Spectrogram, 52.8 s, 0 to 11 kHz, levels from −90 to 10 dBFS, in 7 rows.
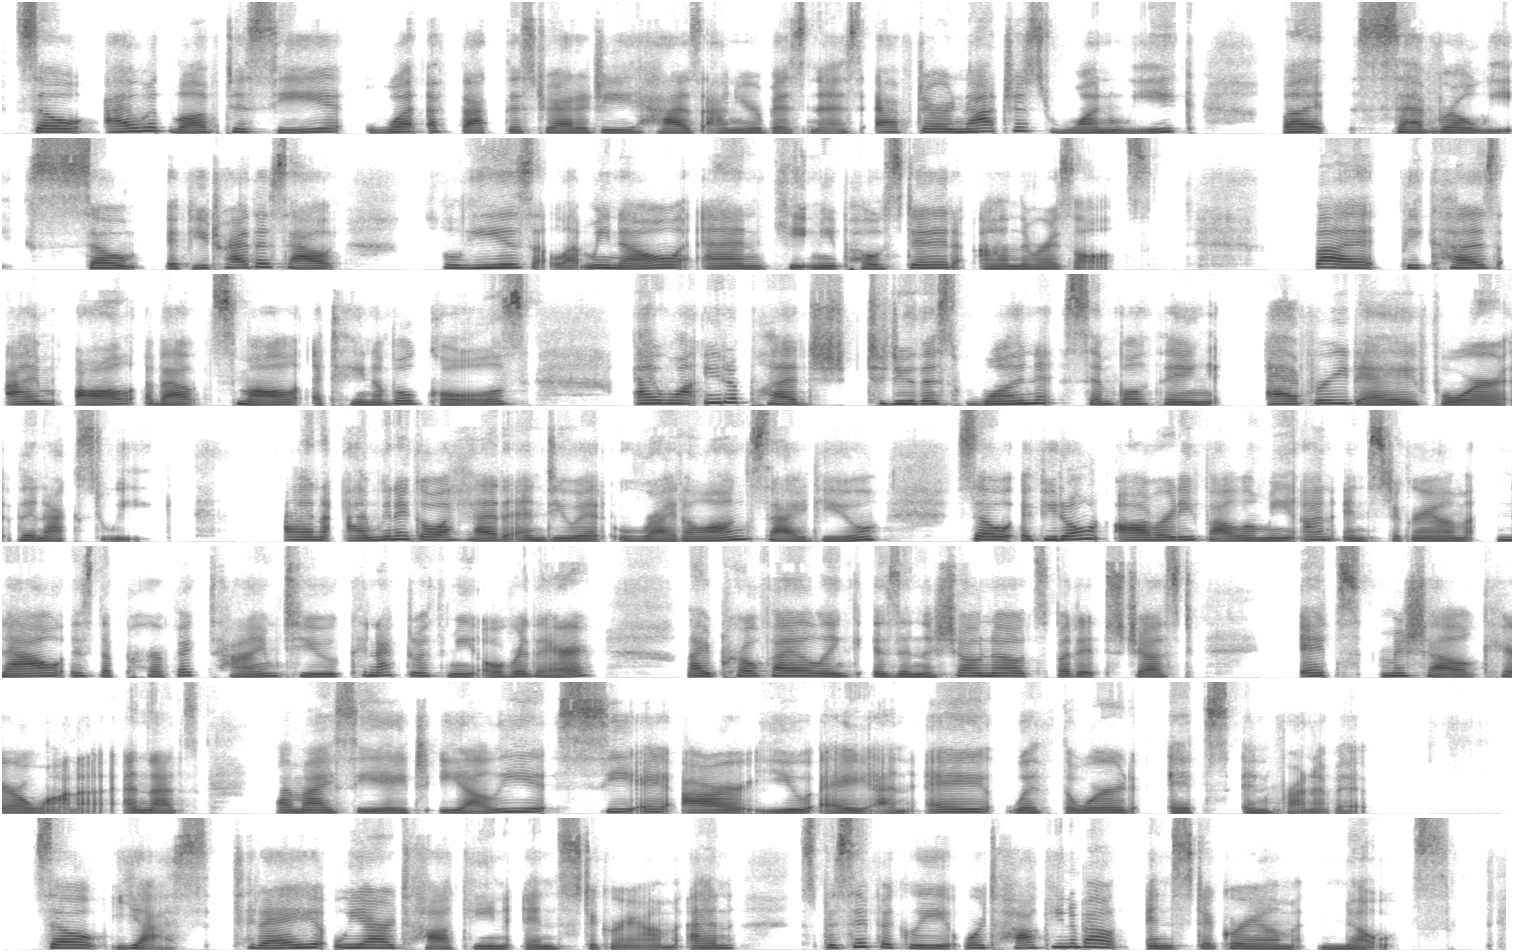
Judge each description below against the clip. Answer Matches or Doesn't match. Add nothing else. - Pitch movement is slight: Doesn't match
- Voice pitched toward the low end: Doesn't match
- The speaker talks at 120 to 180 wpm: Matches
